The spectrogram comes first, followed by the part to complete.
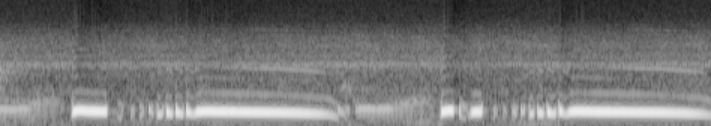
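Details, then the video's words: Domestic local puter dove used as a lure so other doves start calling: two drawn-out cooing phrases, each opening with a quick rolling stutter of short notes, then a long level coo that slowly falls at the end. "Pancingan burung puter gacor, melatih burung puter lokal agar cepat gacor"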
